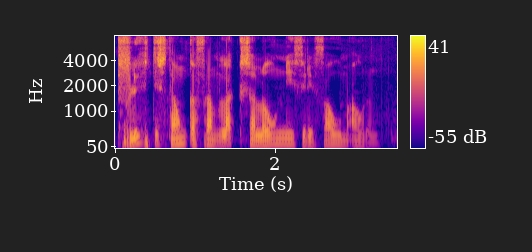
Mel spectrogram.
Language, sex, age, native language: Icelandic, male, 14, Icelandic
